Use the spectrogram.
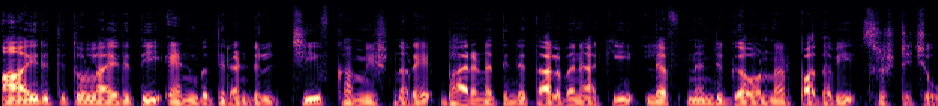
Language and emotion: Malayalam, neutral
